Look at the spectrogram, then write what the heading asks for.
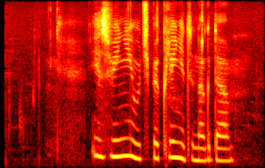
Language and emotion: Russian, sad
